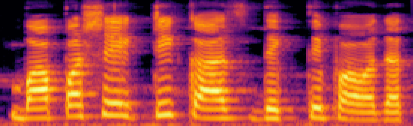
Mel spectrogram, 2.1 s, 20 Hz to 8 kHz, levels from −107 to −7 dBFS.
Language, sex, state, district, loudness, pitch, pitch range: Bengali, female, West Bengal, Cooch Behar, -16 LUFS, 225 Hz, 215-275 Hz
